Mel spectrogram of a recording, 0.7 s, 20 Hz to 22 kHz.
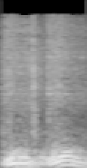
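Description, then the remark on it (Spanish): A 30-horsepower motorcycle engine drones loudly for a brief moment, its low tone rising and falling as it revs along the motorway. “Cuando una moto de 30 caballos va por la autopista suena así.”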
